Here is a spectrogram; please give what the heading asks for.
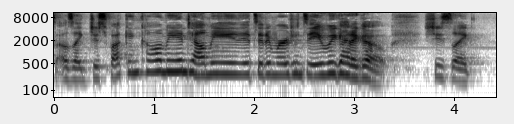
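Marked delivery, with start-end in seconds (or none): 0.3-3.3 louder, higher urgent begging; begging her sister on the phone, loud and urgent; urgent plea. Retold or imitated. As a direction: press her to call now.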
